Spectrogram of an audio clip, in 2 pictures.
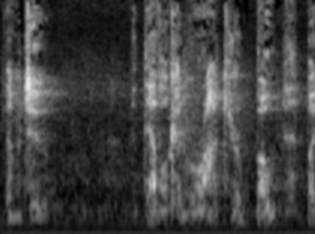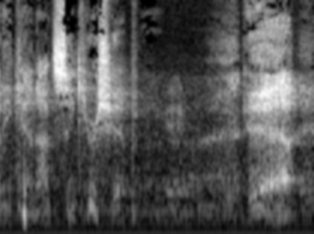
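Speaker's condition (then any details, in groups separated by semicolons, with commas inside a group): Laryngeal cancer; vocal cord cancer, prior chemo and radiation, 35 treatments over about seven weeks; cancer recurred at fourth three-month checkup, laryngectomy scheduled, no spread on MRI, PET scans; deep raspy 'Batman voice', much weaker than before, prosthesis speech planned after laryngectomy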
